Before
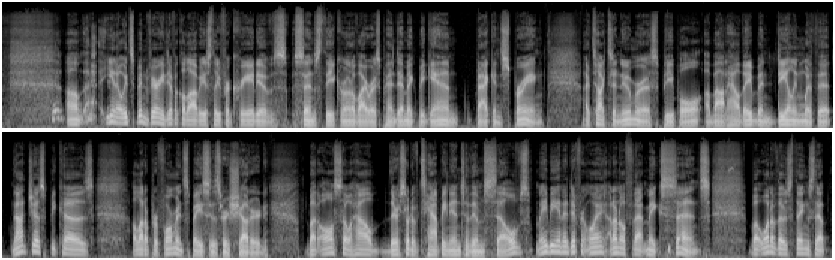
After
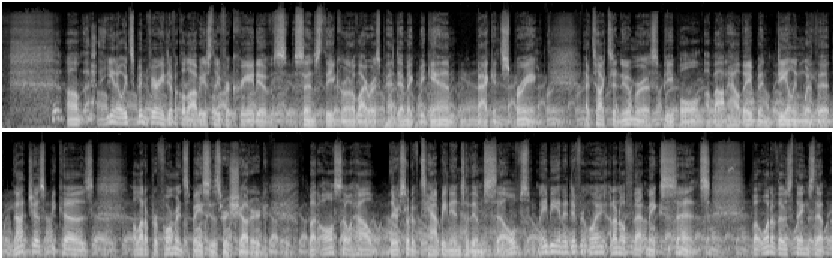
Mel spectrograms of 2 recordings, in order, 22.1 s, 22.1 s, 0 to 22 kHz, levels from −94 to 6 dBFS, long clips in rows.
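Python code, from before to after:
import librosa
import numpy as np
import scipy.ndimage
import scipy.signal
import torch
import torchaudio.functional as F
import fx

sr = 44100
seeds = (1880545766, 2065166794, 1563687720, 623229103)

p1 = 10.0 ** (-11.5 / 20.0) * np.tanh(x / 10.0 ** (-11.5 / 20.0))
p2 = x + F.gain(torch.from_numpy(p1), -9.0).numpy()
y = fx.echo_wet_lowpass(p2, sr, ms=396, feedback_pct=62, hz=940.0, wet_db=-9.0)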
